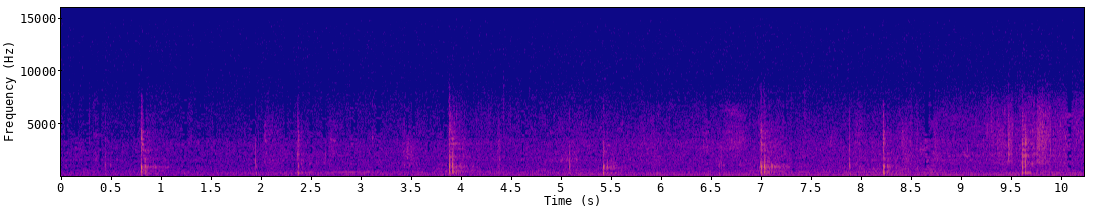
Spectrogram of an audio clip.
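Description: Tennis ball struck back and forth by racquets in a clay-court baseline rally: a sharp, single pock about every second and a half, seven in all. A faint steady hum from the old broadcast runs underneath.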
